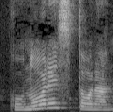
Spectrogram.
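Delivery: normal talking voice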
